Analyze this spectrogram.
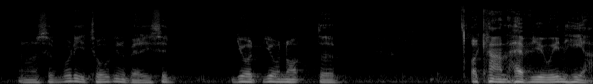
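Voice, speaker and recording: Somewhat breathy, a man speaks at medium pitch and a moderate pace with fairly even intonation. Long, frequent pauses break up his speech. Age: 70s. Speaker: guest sharing faith testimony. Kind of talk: testimony.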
